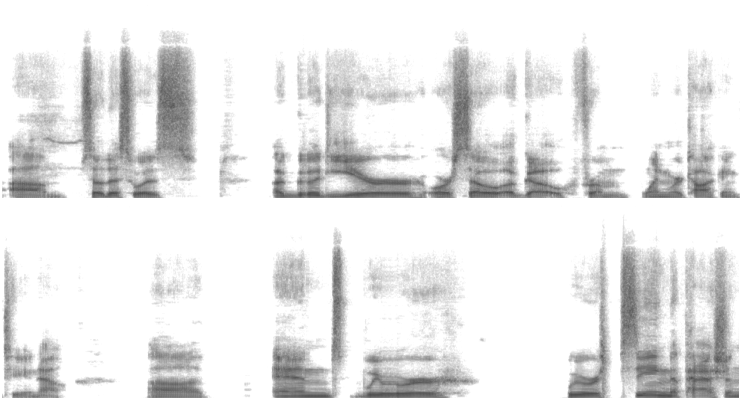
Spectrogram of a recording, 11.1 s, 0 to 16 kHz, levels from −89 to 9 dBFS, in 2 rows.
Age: 30-49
